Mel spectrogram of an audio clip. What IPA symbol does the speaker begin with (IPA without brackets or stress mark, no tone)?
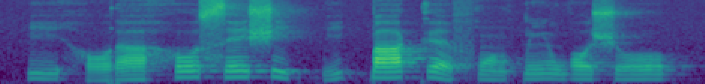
i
